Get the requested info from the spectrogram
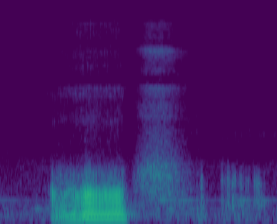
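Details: Sleeping pet dog having a cozy sleepy time, snuggled up and drifting off: one loud, low, rough snoring breath lasting under a second, then a softer airy exhale and faint quiet breathing.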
